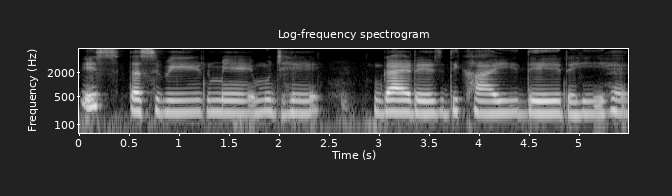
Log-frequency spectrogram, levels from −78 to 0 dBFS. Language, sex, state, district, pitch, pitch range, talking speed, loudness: Hindi, female, Himachal Pradesh, Shimla, 200 Hz, 195-205 Hz, 100 wpm, -18 LUFS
